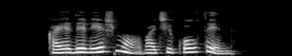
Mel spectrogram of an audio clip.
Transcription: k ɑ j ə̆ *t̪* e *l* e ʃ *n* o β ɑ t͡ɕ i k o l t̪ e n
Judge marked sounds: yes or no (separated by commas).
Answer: no, yes, no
